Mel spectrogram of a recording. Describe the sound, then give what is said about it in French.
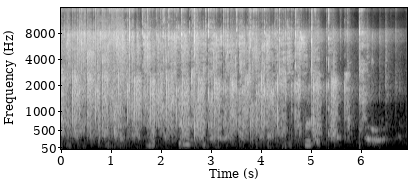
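A crowd applauds with dense, steady clapping that holds strong for about five seconds, then thins into scattered claps and fades out near the end. “On les applaudir. Bravo, bravo.”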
